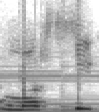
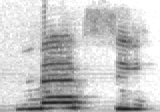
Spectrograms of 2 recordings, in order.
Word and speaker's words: merci: It's not mercy like in English. Mercy means please have mercy on me. This is more like merci.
